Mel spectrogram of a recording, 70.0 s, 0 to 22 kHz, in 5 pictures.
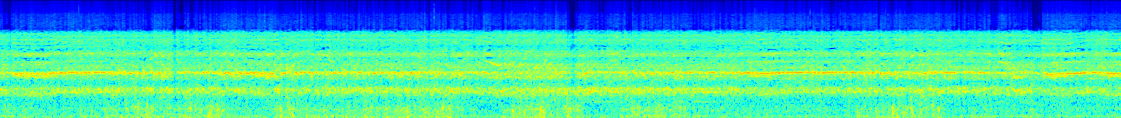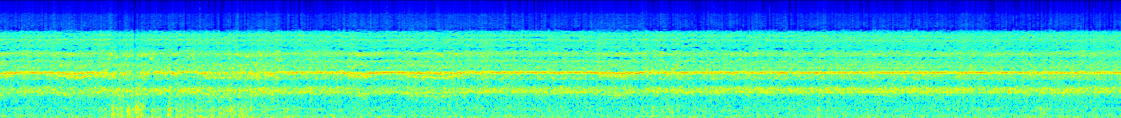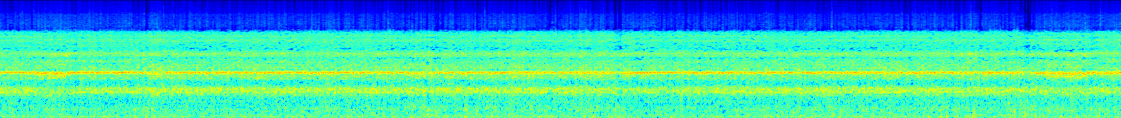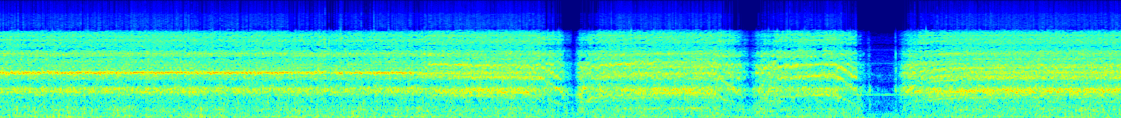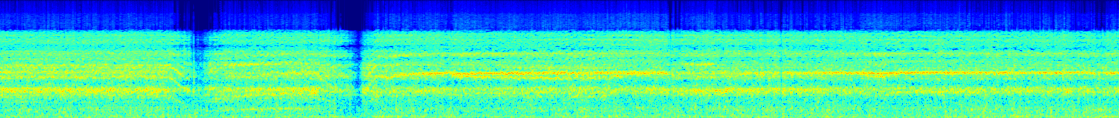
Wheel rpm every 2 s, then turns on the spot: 230, 220, 230, 230, 230, 230, 230, 220, 220, 230, 230, 230, 230, 230, 230, 230, 230, 230, 230, 230, 230, 230, 230, 230, 160, 160, 100, 200, 210, 150, 150, 210, 220, 230, 230.
none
